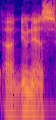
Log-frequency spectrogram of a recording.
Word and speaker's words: Nunes: Well, I think, and David correctly pronounced Nunes, which many of us might have said Nunes, and you may have heard that, but apparently, according to the good congressman himself, that's the way he pronounced it.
